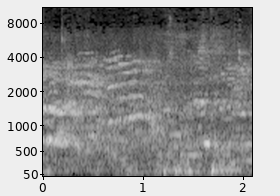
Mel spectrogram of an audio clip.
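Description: Voices talking over the sounds of a basketball game on a hard court, with players running and a few dull knocks of the ball in the second half.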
